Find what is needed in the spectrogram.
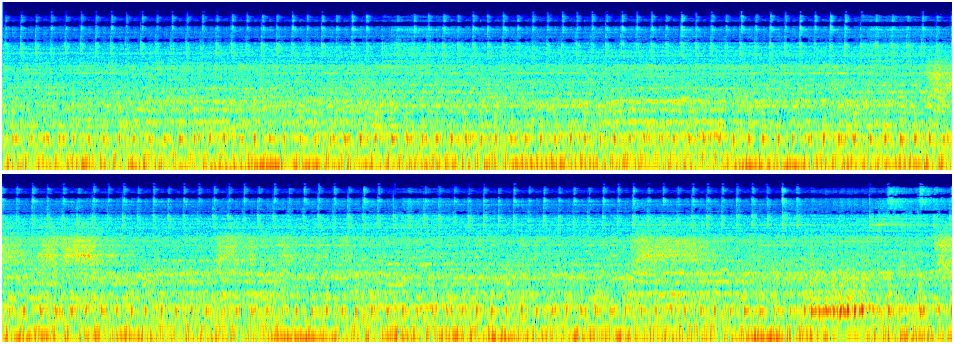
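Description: Live rock band playing loud, with electric guitars and fast drumming with cymbals, heard from far back in the audience through a phone microphone.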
